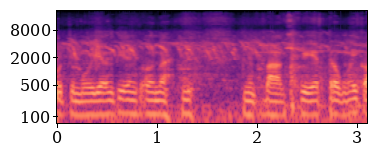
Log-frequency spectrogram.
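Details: A tame, caged waterhen raised from a young age and kept as a decoy calls loudly when a hand is held near it. It gives harsh, harmonic croaks in quick bursts, with brief pauses between them.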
